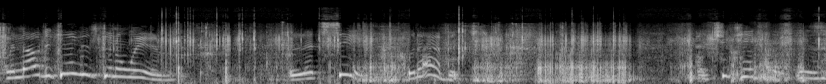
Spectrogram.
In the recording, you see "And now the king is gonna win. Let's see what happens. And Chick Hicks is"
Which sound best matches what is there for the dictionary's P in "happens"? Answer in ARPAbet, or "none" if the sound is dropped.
B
